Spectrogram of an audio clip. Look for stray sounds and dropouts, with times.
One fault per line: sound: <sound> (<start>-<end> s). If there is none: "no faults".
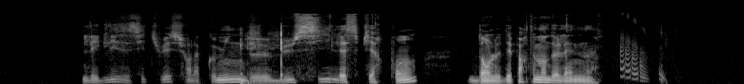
sound: chirp (6.2-6.7 s)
